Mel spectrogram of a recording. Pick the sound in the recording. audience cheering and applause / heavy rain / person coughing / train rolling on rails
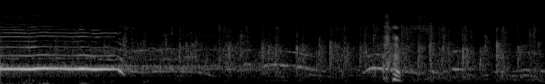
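audience cheering and applause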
